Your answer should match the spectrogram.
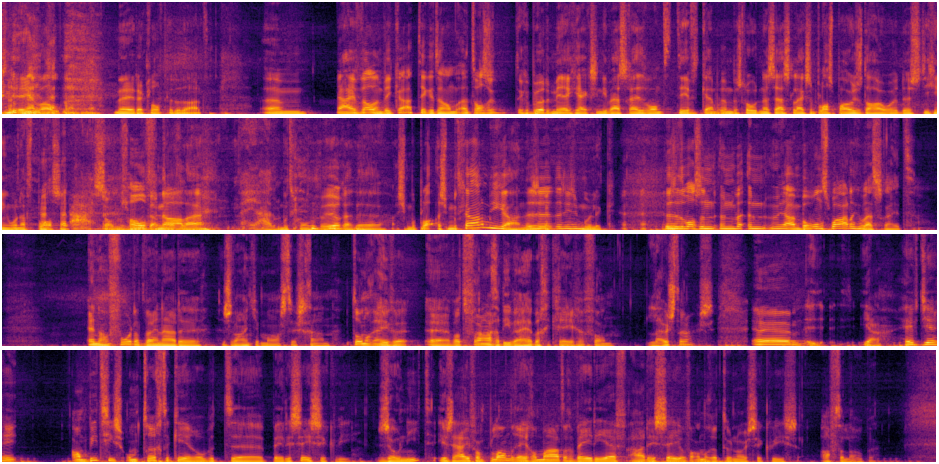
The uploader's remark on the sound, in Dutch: opgenomen op een prachtige locatie: Café 't Zwaantje in Eindhoven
